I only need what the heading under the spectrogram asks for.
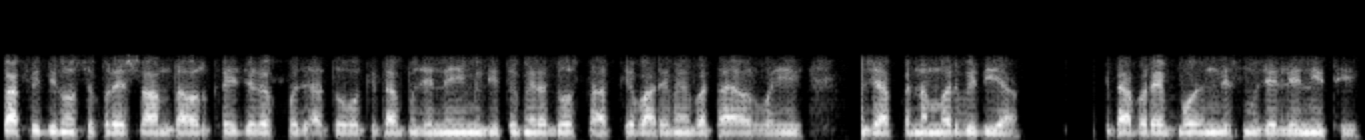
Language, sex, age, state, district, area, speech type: Urdu, male, 30-45, Bihar, Purnia, rural, conversation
